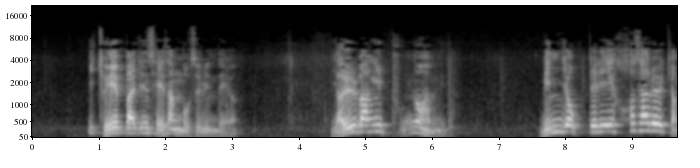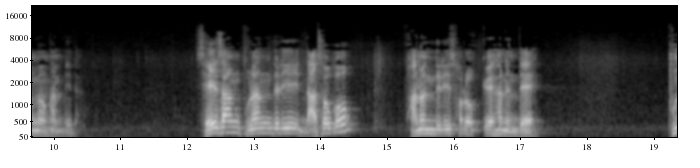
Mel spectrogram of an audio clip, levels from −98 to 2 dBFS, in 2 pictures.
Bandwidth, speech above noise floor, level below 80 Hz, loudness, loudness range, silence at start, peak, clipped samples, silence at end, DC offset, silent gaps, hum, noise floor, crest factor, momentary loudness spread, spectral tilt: 11 kHz; 45 dB; -64 dBFS; -22 LUFS; 5 LU; 0.85 s; -2 dBFS; under 0.1%; 0 s; under 0.1%; none; none; -67 dBFS; 22 dB; 17 LU; -5.5 dB/octave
